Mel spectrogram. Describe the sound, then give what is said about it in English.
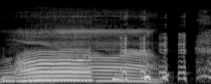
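A person imitates a cow mooing with one long, sustained, low voiced moo whose pitch drops slightly partway through, followed by a few short vocal bursts. “I can do a good cow though.”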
